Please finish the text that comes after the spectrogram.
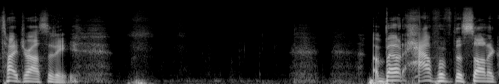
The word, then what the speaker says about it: Hydrocity: Megamind whenever he says hydrocity I know it's pronounced hydrosity about half of the Sonic fandom agrees with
